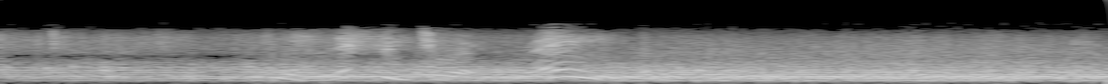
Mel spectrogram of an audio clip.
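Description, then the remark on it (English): Heavy rain pours down in a steady, dense hiss that fills the whole clip, heard from inside a big cave, with faint voices murmuring underneath. “Listen to it rain.”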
